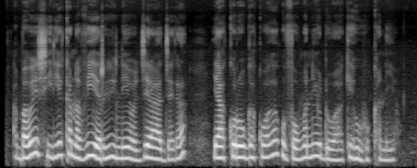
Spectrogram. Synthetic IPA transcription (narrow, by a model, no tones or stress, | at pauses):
abaweʃiɾiɛkanaviɛɾiɾinejɔd͡ʑeɾad͡ʑɛɣa | jakoɾoɡakwaɣaɣovomaneodowakɛhuhokaniɔ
